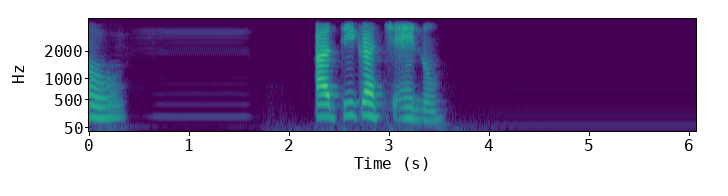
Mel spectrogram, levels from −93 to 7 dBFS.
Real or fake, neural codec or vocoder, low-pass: fake; codec, 16 kHz, about 1 kbps, DyCAST, with the encoder's durations; 3.6 kHz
